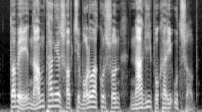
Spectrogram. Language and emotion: Bengali, neutral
